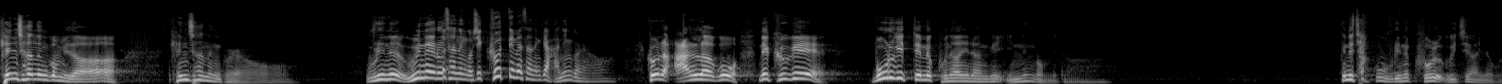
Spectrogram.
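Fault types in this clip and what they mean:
Section at the wrong speed: from 4.43 to 6.44 s the speech runs 1.34 times too fast, so it rises about five semitones while hurrying; pitch and tempo shift together, unlike a pitch shift or time-stretch, most likely from playback against a mismatched clock.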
